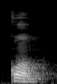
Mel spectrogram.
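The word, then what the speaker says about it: comb: Next आता है आपका कॉम्ब। बोलेंगे क्या हम इसको? कॉम्ब। और लिखा जाएगा क्या? कॉम्ब। इसमें भी आपका जो बी है वो साइलेंट होगा।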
